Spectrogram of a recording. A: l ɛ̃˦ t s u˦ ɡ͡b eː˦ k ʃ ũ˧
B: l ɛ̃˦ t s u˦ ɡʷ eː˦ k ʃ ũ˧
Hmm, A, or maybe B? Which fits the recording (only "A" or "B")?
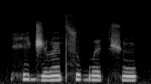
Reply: B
